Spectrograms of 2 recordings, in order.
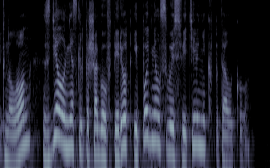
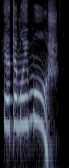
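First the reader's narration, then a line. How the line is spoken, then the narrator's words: Woman shrieking. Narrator (Russian): взвизгнула она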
